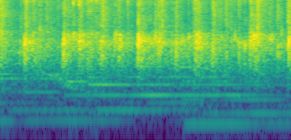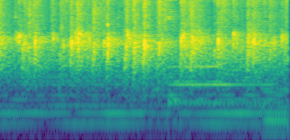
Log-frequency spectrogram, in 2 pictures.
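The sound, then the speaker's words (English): An audience at a Pentecostal church service claps steadily and loudly for several seconds, a dense wash of many hands, with sustained organ-like chords droning underneath throughout. “Oh, let your hand clap be resounding.”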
